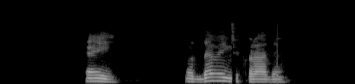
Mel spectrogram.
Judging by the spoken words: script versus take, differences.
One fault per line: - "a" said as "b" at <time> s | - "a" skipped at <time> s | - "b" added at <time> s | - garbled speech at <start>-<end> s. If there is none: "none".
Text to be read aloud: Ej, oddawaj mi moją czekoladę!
- "mi moją" skipped at 2.3 s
